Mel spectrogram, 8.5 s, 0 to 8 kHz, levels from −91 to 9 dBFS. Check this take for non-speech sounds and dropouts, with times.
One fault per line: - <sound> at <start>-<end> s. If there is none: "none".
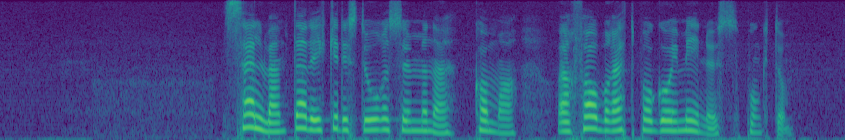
none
